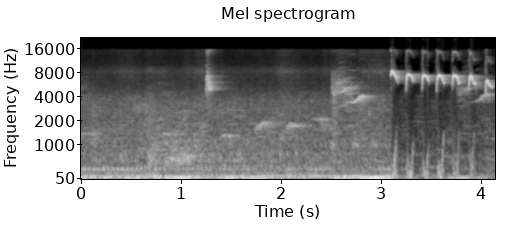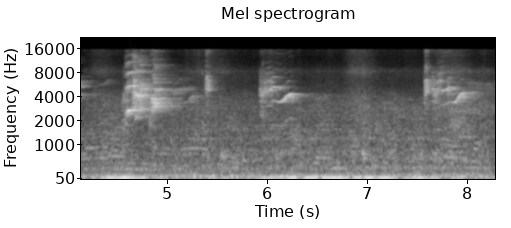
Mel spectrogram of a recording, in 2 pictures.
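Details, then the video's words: Scarlet-headed flowerpecker giving its loud, sharp song for training caged birds: a fast run of seven piercing high ticks, set among harsher squawking chirps from other birds and a low background hum. "Cabean Bunga Api gacor"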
